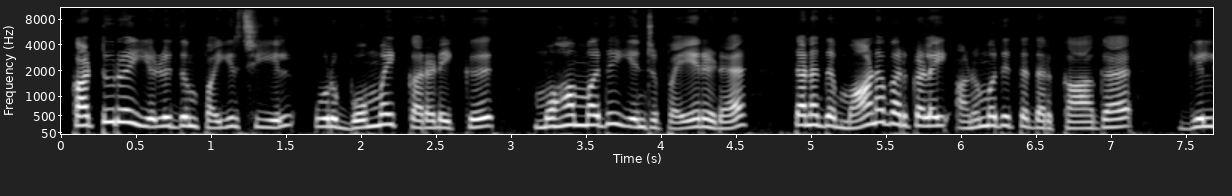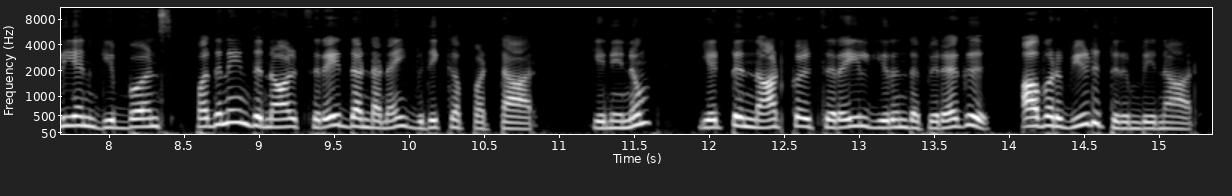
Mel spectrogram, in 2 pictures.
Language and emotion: Tamil, neutral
